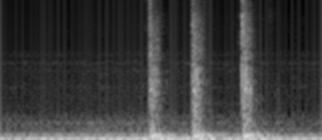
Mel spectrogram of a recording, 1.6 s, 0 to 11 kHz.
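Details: Mazda RX-8 rotary after swapping in a used oil metering pump (OMP) and moving the sensors over to fix limp mode, engine light now off: steady, even low idle rumble with no misfire, a few light taps; idling normally.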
